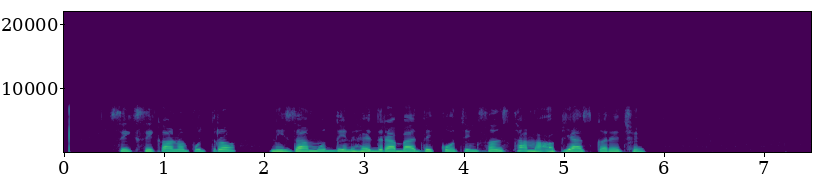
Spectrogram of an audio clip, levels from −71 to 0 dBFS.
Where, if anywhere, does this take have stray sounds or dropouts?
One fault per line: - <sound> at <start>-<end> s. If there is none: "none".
none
